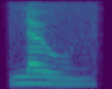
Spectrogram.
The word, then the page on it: known: nəʋn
